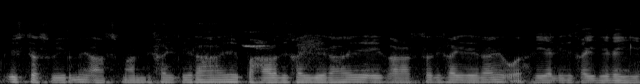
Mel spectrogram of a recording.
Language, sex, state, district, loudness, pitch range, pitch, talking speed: Hindi, male, Maharashtra, Nagpur, -37 LUFS, 100-105 Hz, 105 Hz, 235 wpm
